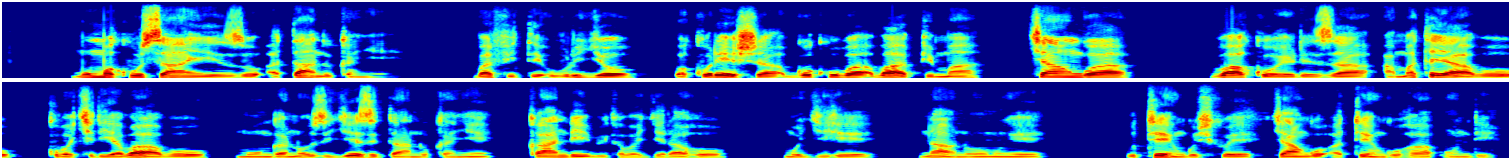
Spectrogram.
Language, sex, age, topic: Kinyarwanda, male, 18-24, finance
